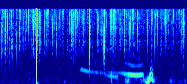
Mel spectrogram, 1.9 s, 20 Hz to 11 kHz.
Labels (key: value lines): label: biophony, cascading saw
recorder: SoundTrap 600 or HydroMoth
